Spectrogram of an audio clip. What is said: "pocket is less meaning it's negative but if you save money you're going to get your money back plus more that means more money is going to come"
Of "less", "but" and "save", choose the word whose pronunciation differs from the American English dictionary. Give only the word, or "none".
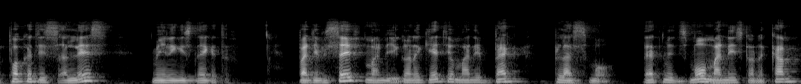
save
